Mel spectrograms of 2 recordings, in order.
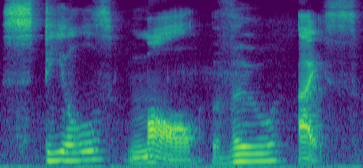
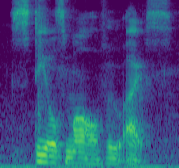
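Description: First: Very slow "Steals... mall... vu... ice", each word apart; drawn-out, higher, every word separately stressed; word-by-word clue reading. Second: Slow "Steals mall vu ice", run together in one phrase; joined-up clue repeat. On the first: Reading a puzzle clue to a guessing partner, very slowly word by word. Reads scrambled phrase word by word. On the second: Repeating the puzzle clue for a guessing partner, words joined up. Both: Shown as a demonstration.

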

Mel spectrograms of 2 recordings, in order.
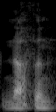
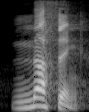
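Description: First: Very soft, low, understated answer; quiet acted reply. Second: Loud, punched one-word answer; emphatic answer. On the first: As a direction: drop it low and quiet, like a film hero. Acting Wallace's quiet film reply. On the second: Retold or imitated. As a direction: drive the word home to the congregation. Repeats film reply as emphatic point.

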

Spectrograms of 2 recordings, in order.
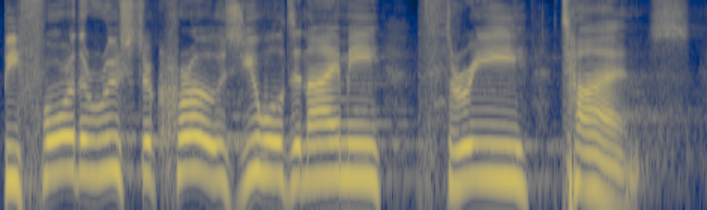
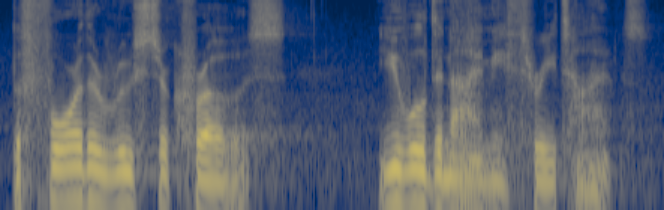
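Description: First: High-pitched, deliberate pronouncement; emphatic prediction. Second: Low, soft, solemn quote; grave recollection. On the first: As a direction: declare it firmly, slowing at the end. Jesus's solemn prediction, first reading. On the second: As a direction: recall the prophecy quietly and heavily. Peter remembers the prediction, grave reading. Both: Retold or imitated.

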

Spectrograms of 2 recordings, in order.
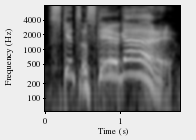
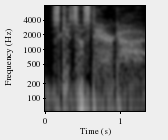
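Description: First: Slow, high shouted name, mocking. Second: Slow unvoiced whisper of the name. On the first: Reading a username, mock shout. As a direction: bellow the silly name slowly. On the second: Correcting the username in a whisper.

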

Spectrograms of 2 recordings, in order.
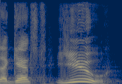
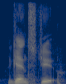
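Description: First: Loud, raised, drawn out on "you"; impassioned cry. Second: Said in the usual way. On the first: Acted. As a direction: cry out "you" long and strong to God. Psalm cried out to God.

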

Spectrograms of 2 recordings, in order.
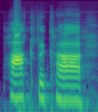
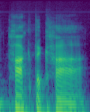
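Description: First: Louder pahk the kah, no R; R-less park and car, punched; dropping the r. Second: Park the car as pahk the kah; R dropped in park and car; dropping the r. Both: Shown as a demonstration. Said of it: "dropping the R's".

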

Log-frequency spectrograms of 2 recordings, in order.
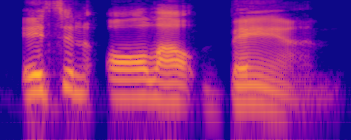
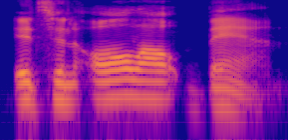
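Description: First: "It's an all-out ban" said louder, hammering "all-out"; forceful, final statement; emphatic declaration. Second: Said in the usual way. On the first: Real, not acted. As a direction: punch "all-out" hard and loud.

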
